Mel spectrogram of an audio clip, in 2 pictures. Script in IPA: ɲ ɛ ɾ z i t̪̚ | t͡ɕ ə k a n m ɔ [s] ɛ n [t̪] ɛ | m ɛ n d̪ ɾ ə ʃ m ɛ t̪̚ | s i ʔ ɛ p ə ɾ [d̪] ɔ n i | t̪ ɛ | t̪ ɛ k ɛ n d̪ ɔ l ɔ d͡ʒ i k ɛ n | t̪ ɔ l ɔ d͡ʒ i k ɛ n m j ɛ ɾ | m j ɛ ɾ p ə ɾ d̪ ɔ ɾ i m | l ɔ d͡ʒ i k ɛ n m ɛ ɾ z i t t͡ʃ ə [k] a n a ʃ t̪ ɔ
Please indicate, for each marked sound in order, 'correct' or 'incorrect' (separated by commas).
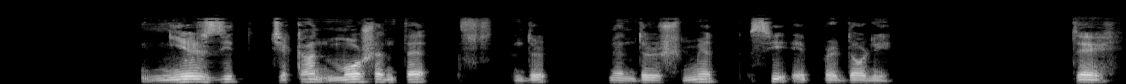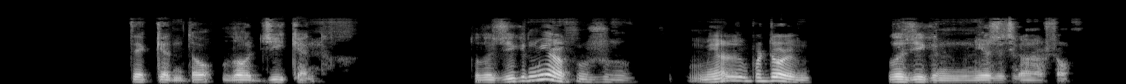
incorrect, correct, correct, correct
